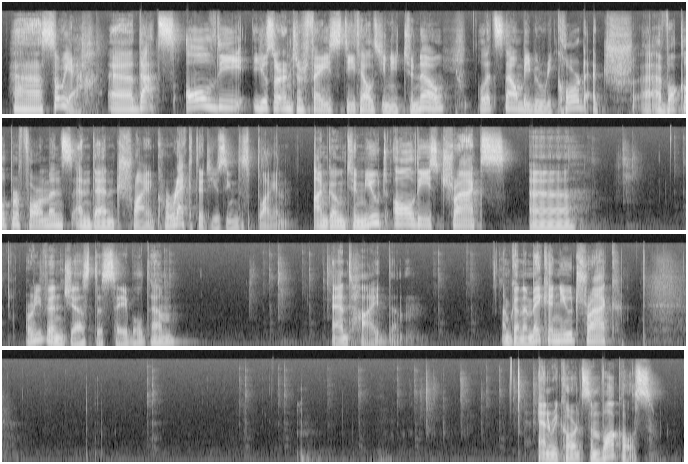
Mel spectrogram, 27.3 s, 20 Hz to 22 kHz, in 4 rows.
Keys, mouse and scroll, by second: 9.8 click, 10.4 click, 10.9 click, 11.5 click, 12.7 click, 13.5 shift+click, 14.2 shift+right click, 15.3 click, 16.3 shift+click, 16.7 shift+click, 17.0 shift+right click, 18.0 click, 18.3 click, 18.6 right click, 22.0 click, 22.9 click, 23.3 click, 23.8 click, 24.5 click, 24.8 space, 25.4 click.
